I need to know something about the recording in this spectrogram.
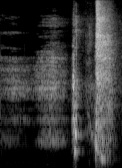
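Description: A single sneeze: a brief sharp intake followed by an explosive, breathy burst that quickly fades, with no talking.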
